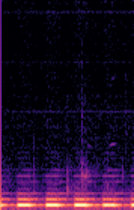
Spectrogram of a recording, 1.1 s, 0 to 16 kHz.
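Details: Repeating pure beeping tone, about four pulses a second: the activation signal of an ultrasonic harmonic scalpel (about 55,500 vibrations per second) during a laparoscopic-surgery teaching demonstration, the jaw pressed on the presenter's finger without burning.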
